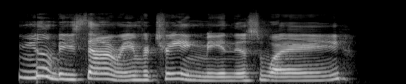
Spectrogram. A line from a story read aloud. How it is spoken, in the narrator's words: whined the wheeler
